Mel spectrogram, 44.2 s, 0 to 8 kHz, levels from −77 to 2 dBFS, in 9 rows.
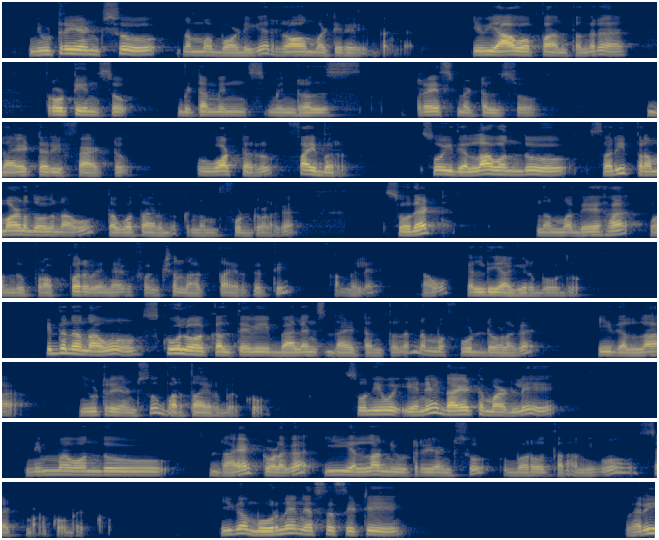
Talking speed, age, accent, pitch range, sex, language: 105 wpm, 30-49, native, 115-140 Hz, male, Kannada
